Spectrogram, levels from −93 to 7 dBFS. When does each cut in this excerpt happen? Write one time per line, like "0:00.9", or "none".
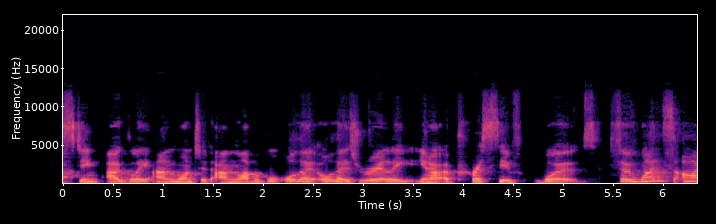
none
